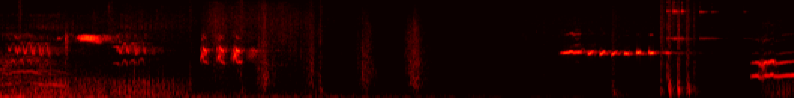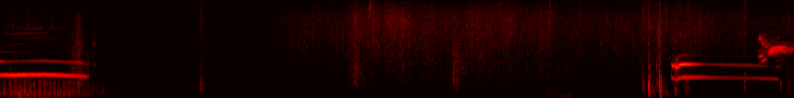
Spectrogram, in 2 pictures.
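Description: Cat from the game What Remains of Edith Finch, giving a few short meow-like calls among rustles, thumps and chirping bird calls from a barn swallow, with quiet gaps between the sounds and no talk.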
